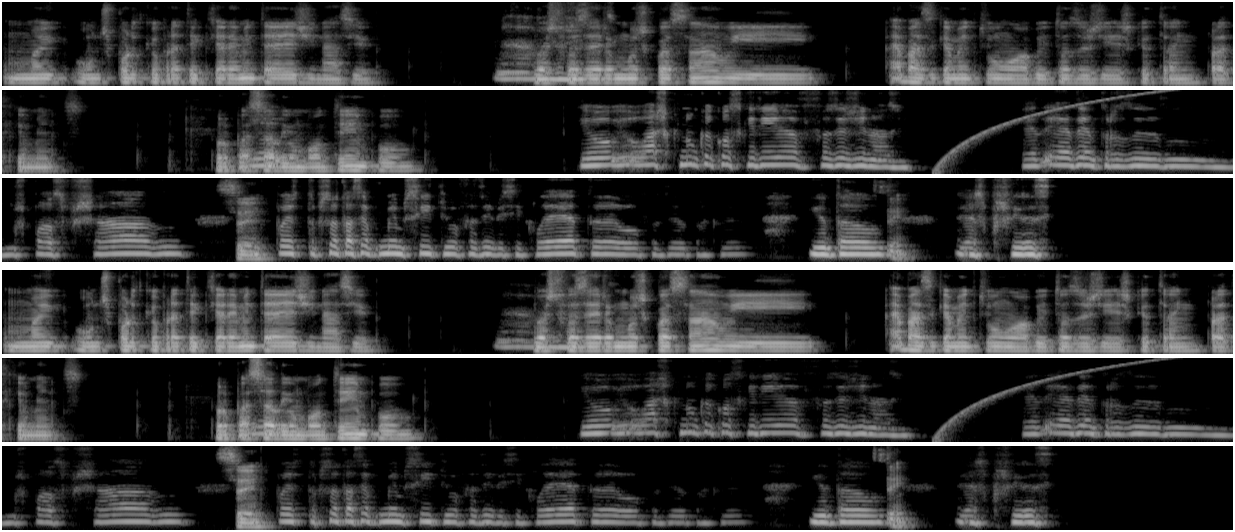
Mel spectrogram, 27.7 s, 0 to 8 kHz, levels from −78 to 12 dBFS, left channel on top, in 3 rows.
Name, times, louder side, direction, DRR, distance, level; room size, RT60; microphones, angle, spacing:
voice 1, 0.0-2.8 4.0-6.1 6.6-9.8 10.8-12.3 20.1-20.4 25.1-25.2, right 2 dB, 35° right, 0.5 m, -22 dB
voice 2, 3.7-4.5 11.1-11.4 13.6-16.1 16.9-25.1 25.6-26.3, left 4 dB, 70° left, 0.4 m, -27 dB
sound 1, 16.2-19.8, left 2 dB, 10° left, 0.7 m, -40 dB
3.8 x 3.0 x 3.2 m
head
